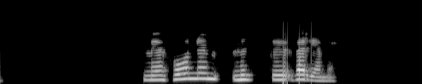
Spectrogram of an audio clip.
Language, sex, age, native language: Icelandic, female, 30-39, Icelandic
